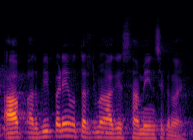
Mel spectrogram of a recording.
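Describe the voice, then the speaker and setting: A man's voice: medium pitch, fast, slight background noise. A man teaching a Quran class in a mosque, chanting verb conjugations in a rhythmic classroom drill. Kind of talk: classroom Arabic grammar drill. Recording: long hall reverb.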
